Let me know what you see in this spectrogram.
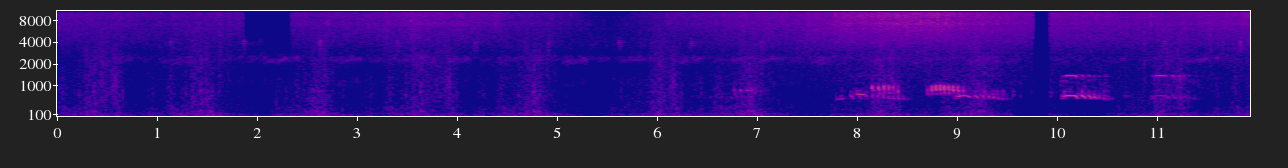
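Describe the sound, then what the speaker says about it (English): Thunderstorm in the video game Ark Survival Evolved: steady rain-like wash with low rumbling thunder throughout, a brief cut near the end, and faint bird-like chirps over the top. "We got a little lightning."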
